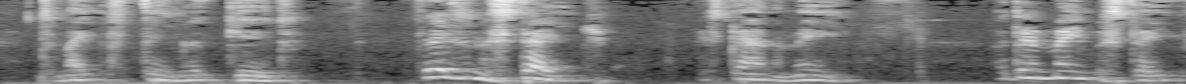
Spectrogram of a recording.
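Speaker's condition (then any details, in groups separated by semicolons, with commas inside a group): Throat cancer surgery, vocal injections; radiotherapy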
